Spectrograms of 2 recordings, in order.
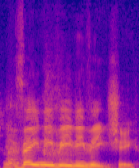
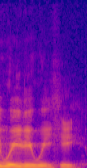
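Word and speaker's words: veni, vidi, vici: one or two a man of your learning veni vidi vici obviously we D we ki yes depending on how you pronounce it what does it mean I came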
